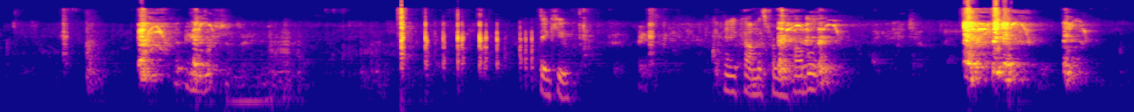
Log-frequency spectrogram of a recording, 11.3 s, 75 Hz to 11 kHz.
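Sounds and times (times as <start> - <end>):
woman coughing during a council meeting: 1.4 - 2.2, 7.7 - 8.5, 9.6 - 11.0
speech: 1.8 - 3.1, 5.4 - 6.6, 7.2 - 8.4, 10.0 - 10.3.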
